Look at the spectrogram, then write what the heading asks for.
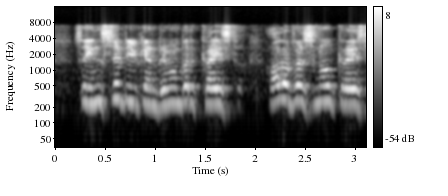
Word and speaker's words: Christ: Then Christ, see here the same CH, but here it is coming as K sound, Christ.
